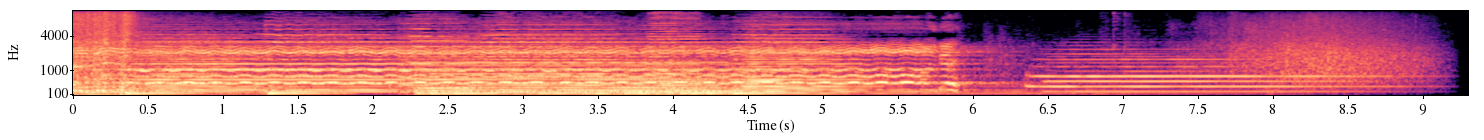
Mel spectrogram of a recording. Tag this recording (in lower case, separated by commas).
music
